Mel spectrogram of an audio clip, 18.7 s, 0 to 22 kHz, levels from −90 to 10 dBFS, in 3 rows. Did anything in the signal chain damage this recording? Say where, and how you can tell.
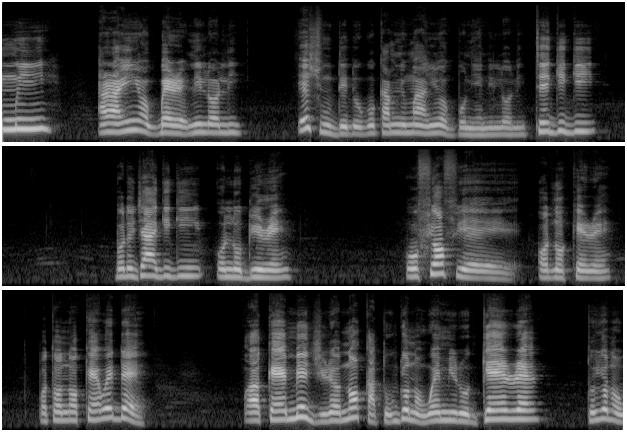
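No, nothing in the signal chain damaged this recording.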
